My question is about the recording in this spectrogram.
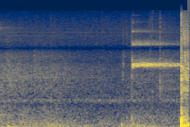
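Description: Echoing gym room sound, then near the end a short, steady, high-pitched squeak of a sneaker on the hardwood court as a volleyball player plants her feet for a jump.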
